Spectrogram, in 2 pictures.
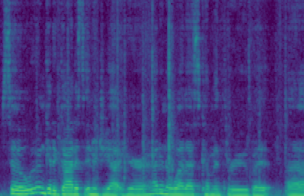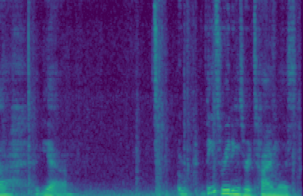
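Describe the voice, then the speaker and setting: Woman tarot reader, low dark voice, slangy and emphatic, faint background noise. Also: moderate pace. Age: adult. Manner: lively, slangy and emphatic, with frequent laughs. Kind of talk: casual spiritual reading vlog.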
